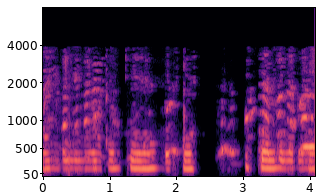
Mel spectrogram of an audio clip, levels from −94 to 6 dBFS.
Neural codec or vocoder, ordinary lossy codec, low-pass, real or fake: none; AAC, 16 kbps; 7.2 kHz; real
